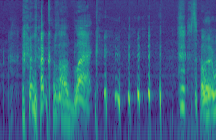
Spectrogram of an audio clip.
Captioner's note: laughing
